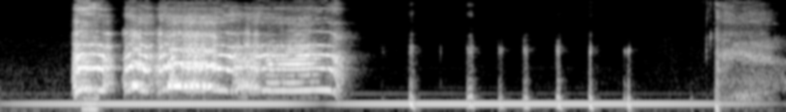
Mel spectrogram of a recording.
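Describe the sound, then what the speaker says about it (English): A rooster crows loudly and close by in one long harmonic call, followed by a run of short, soft clucks from the bird over a steady low hum, with a faint rustle at the end. "Even if you take the bird song with you."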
